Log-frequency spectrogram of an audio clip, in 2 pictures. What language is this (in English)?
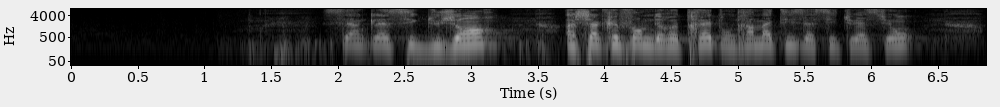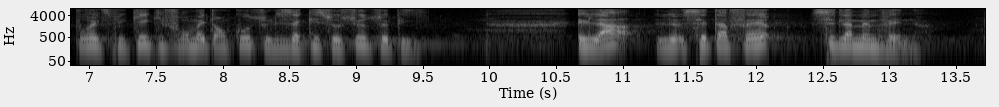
French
